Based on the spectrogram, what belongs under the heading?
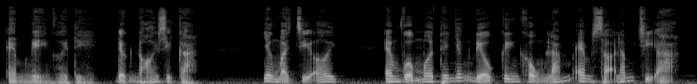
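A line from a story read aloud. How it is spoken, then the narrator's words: Trembling, then gentle. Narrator (Vietnamese): Nó run rẩy, chị nó dịu dàng bảo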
